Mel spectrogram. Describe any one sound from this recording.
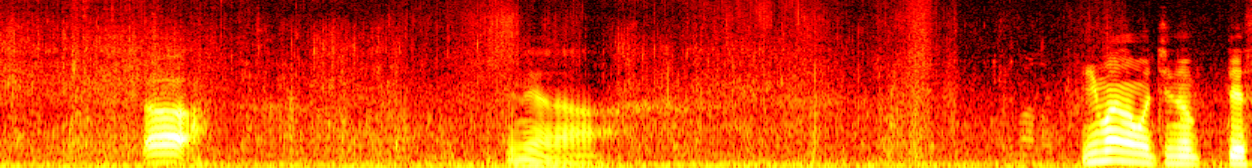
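A man speaks in short bursts close by.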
